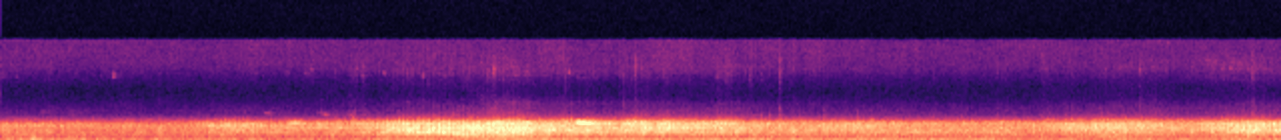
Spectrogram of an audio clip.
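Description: Engine and road noise of a car driving along a street, heard from inside its cabin: a steady low rumble that swells for a couple of seconds near the middle.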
